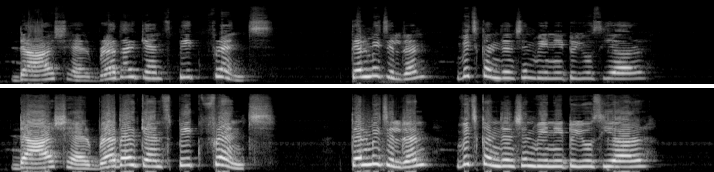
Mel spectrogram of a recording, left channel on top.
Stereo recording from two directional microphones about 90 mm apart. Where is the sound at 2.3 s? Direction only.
50° right (ahead or behind).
